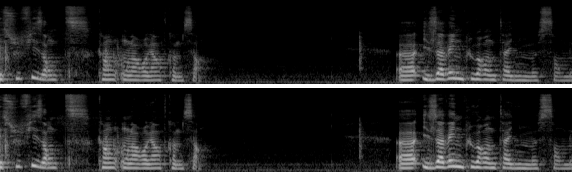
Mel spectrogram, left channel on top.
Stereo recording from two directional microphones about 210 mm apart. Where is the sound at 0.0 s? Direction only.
20° right (ahead or behind).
